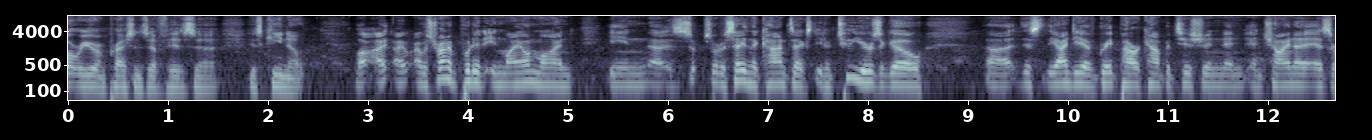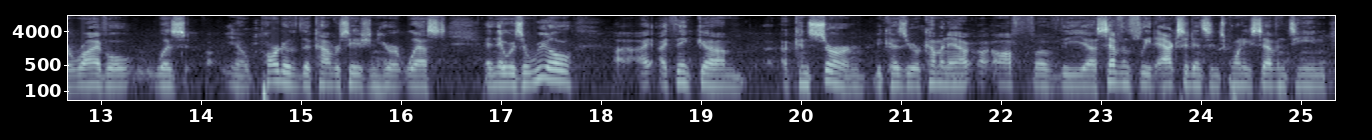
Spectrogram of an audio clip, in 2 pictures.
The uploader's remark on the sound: live from the San Diego Convention Center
